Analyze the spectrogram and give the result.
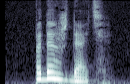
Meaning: to wait
- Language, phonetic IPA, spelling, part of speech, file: Russian, [pədɐʐˈdatʲ], подождать, verb, Ru-подождать.ogg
